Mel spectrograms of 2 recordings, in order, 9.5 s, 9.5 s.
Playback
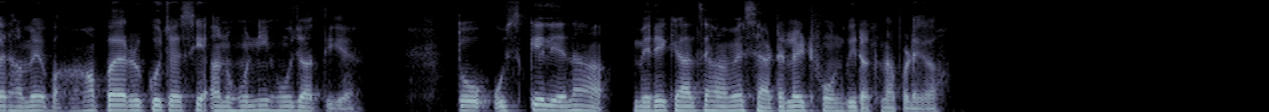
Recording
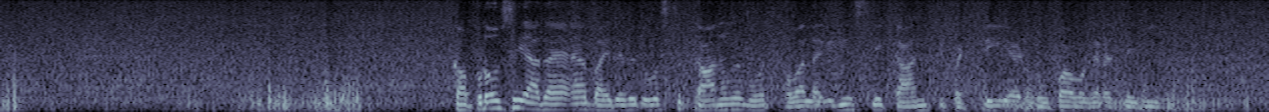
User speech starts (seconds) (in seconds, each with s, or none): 3.4 s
